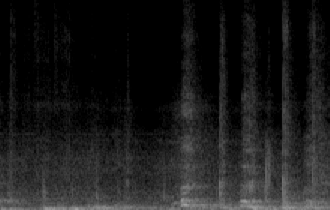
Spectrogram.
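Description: Feet thud and land on a wooden stage.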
